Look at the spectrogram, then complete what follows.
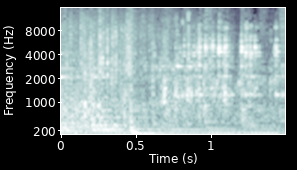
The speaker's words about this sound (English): Those are the sounds of the Samsung Bespoke Refrigerator's beverage center with internal water dispenser and built in pitcher with flavor infuser for crisp, refreshing water.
